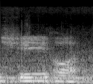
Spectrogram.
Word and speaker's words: شعار: تو اکثر طلباء جو غلط پڑھتے ہیں شعار پڑھتے ہیں، تو اس کا جو صحیح تلفظ ہے شعار ہے، یہ نوٹ کر لیں شعار، زبر الف آ رے معقوف اوپر جگہ مارتے ہیں شعار۔ تو آگے جو ہے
